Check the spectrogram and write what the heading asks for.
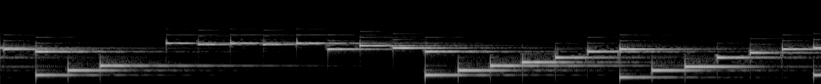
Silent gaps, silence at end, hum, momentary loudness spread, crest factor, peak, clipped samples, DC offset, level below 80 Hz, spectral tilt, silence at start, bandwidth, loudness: none; 0 s; none; 6 LU; 14 dB; -12 dBFS; under 0.1%; under 0.1%; -88 dBFS; -5.5 dB/octave; 0 s; 5.6 kHz; -24 LUFS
